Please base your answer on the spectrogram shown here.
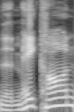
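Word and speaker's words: Macon: I kept coming in makon Mason makon you know and then they finally said it rhymes with bacon so I got it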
